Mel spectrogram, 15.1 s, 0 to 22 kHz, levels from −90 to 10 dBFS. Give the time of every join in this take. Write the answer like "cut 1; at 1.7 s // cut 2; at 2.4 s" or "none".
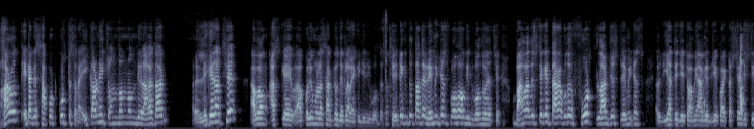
cut 1; at 7.8 s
